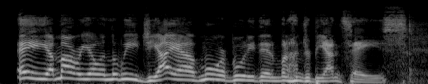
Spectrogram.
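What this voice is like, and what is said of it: Bad put-on Italian accent. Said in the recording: “speak like an Italian ... That was like a bad Irish accent.”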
